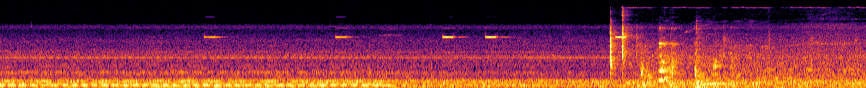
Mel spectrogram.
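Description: Office multifunction copier humming while its touch panel gives short high beeps as settings are tapped. About six seconds in, sharp clicks and a burst of mechanical noise as the copy job starts and the machine begins scanning the original.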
